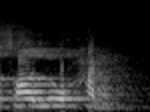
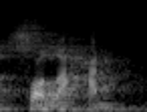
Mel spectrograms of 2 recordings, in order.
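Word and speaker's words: صلحت: Jadi kalau nanti ada ustadz ustazah ceramah, idza soluhat, salah. Yang benar adalah solahat.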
